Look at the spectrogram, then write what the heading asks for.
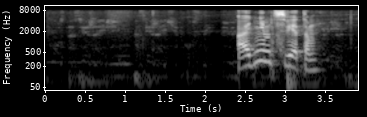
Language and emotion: Russian, neutral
